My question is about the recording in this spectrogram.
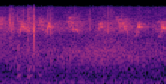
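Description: Small birds chirping in the background, short high calls repeating several times a second, with a single sharp click about half a second in.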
